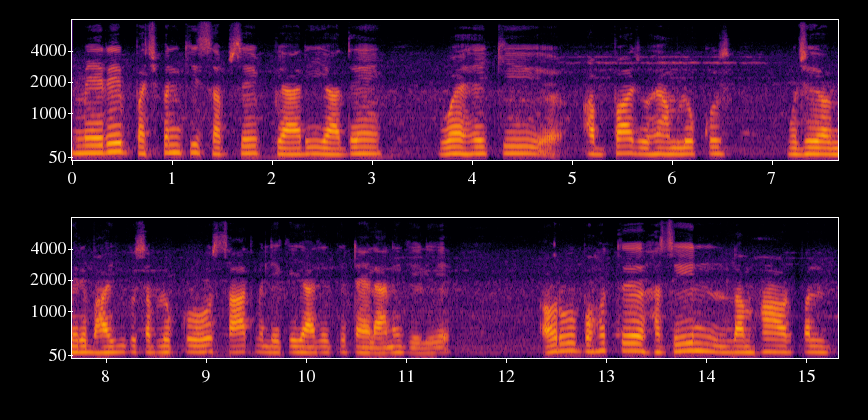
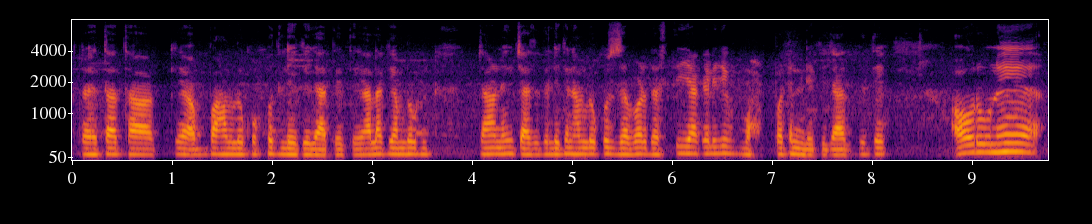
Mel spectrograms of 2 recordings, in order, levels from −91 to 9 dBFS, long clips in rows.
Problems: none marked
